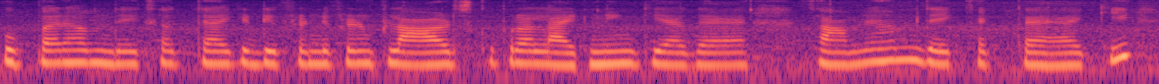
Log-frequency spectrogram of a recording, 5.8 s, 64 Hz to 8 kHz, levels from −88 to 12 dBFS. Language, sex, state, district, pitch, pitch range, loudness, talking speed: Hindi, female, Gujarat, Valsad, 210 Hz, 200-220 Hz, -17 LUFS, 230 wpm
